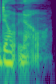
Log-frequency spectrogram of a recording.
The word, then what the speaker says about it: don't know: That t sound in don't actually often changes to an r sound when it links with no. So you're not actually pronouncing a hard t sound. You're blending it so it sounds like I don't know.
